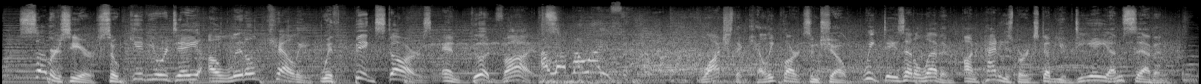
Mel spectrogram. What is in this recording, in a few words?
Afternoon Talk Show Enthusiastically Inviting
